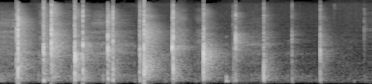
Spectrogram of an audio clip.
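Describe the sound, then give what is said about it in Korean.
Hand clapping: many sharp, crisp claps in a steady, fairly quick rhythm, each one distinct and bright, with no voices. “박수.”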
